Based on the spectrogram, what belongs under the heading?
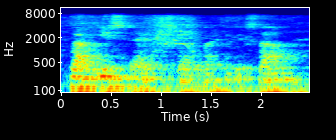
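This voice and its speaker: A man's voice: sits low, steady tone, a little slow, a little mellow. A man leading an informal Bible study, talking conversationally, repeating and restarting words and putting questions to the group. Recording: echoey room from a distant mic, dull sound, faint noise.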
